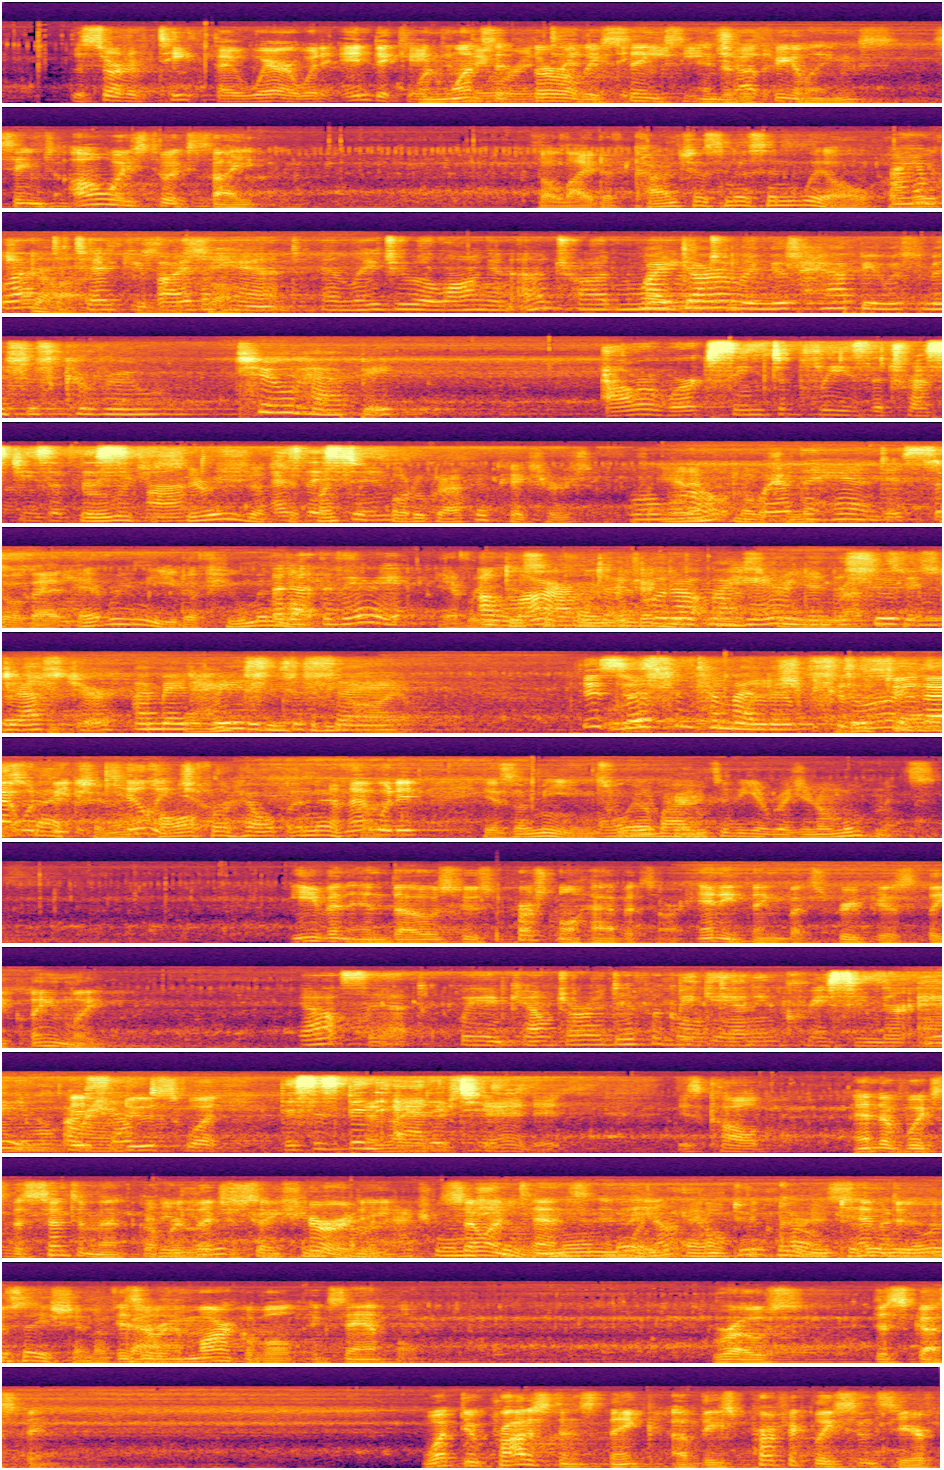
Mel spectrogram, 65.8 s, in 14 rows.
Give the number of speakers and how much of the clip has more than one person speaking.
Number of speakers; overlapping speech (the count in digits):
7, about 41%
